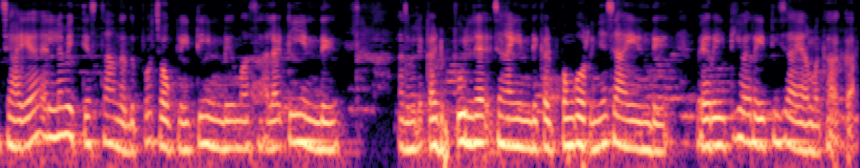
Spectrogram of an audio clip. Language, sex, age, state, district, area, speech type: Malayalam, female, 18-30, Kerala, Kasaragod, rural, spontaneous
